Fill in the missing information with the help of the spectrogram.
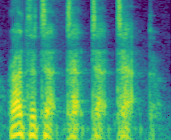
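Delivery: soft gunfire rattle. A narrator's reading. Machine gun fires.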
